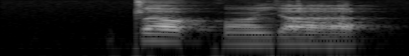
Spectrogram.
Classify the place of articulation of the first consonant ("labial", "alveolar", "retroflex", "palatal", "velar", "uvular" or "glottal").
retroflex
